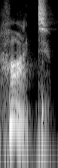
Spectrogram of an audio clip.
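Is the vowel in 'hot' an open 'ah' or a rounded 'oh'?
open ah. The vowel is an open 'ah' sound. This is how an American would say it. "se você estiver conversando com um americano, ele vai falar hot"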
